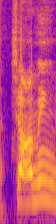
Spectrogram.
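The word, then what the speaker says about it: charming: आकर्षक लग रहे हो इसको आर को साइलेंट है ना आर नहीं पढ़ना चार्मिंग बोलना इसको ना यू आर लुकिंग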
